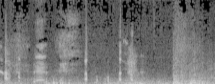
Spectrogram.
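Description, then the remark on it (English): Heavy rain hisses steadily, with low rolling thunder rumbling underneath and a few sharp bursts. Brief voice-like sounds cut in over the downpour. “It's just bam! All this rain is coming down.”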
